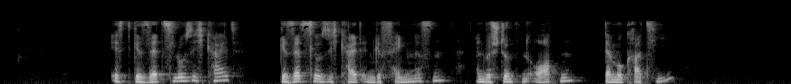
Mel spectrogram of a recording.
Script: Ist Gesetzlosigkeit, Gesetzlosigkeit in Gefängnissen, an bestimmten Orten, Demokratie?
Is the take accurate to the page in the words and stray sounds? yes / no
yes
